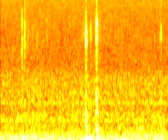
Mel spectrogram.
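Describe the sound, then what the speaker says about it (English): A few quiet, crisp keystrokes on a computer keyboard, with two or three clustered clicks near the middle over faint room noise. "you'll have to type set execution policy"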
